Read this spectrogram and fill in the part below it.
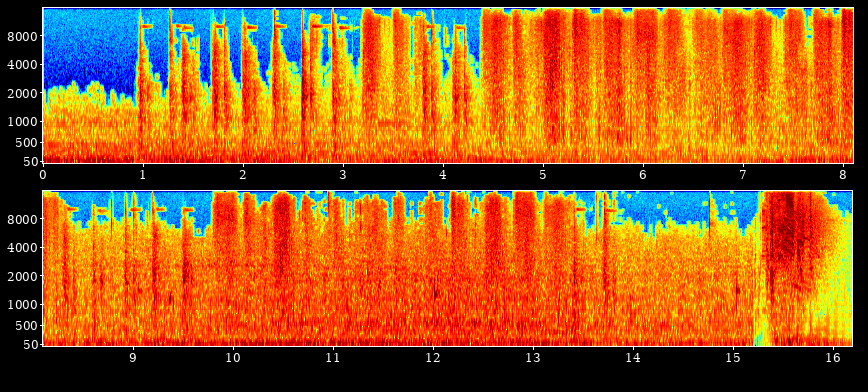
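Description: Heavy footsteps crunch over snow.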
